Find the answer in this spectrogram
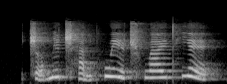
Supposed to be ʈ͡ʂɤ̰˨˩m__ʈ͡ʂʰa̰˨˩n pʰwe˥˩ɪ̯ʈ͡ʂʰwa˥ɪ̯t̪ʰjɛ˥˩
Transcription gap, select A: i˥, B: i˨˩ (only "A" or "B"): A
